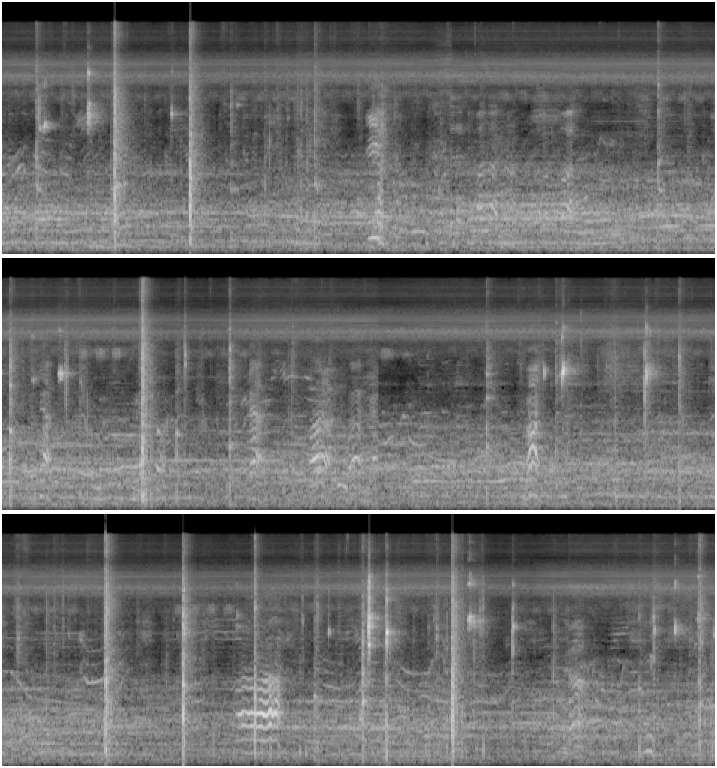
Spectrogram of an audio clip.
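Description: Rackets hit a shuttlecock in quick, sharp smacks.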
